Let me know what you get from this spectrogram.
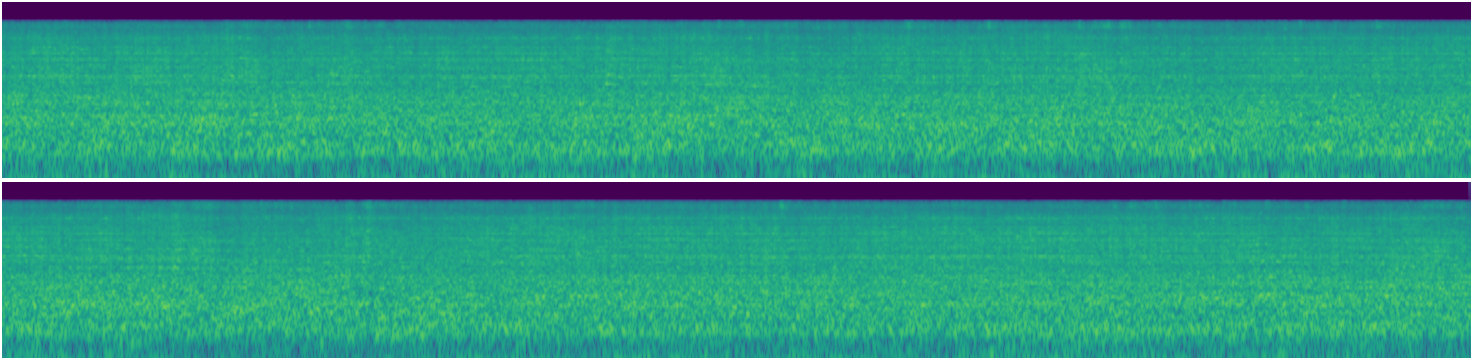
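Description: Coal train's gondola cars rolling past close by: a steady, loud rumble of steel wheels on the rails.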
